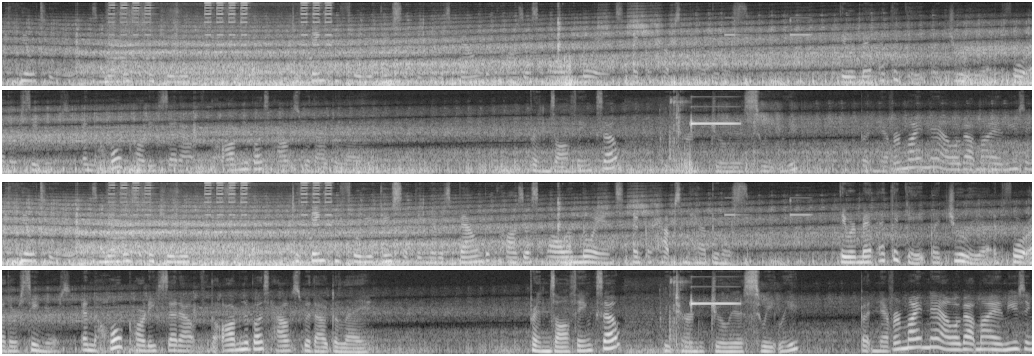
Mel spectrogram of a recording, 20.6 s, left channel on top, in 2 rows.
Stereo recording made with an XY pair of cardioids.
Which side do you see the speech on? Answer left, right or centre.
right.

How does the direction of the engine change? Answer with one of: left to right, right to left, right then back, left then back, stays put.
right to left.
